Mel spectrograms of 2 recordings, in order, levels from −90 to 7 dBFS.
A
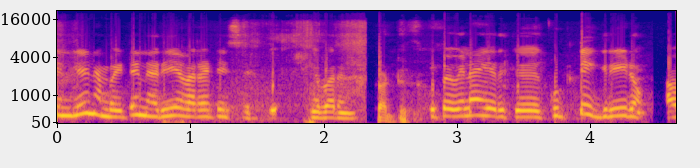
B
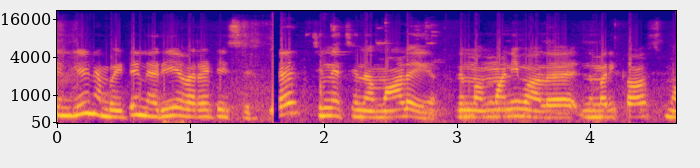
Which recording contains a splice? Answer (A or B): B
